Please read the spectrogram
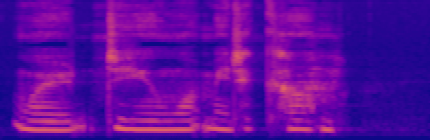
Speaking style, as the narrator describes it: he said in a trembling voice

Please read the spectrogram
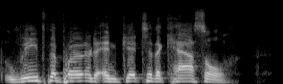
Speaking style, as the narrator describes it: shout

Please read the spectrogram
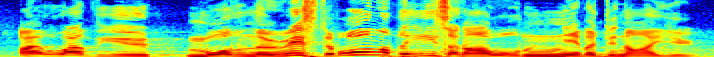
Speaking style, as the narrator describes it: Peter said at the top of his lungs

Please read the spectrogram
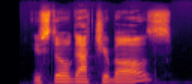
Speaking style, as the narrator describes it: asked Monfort

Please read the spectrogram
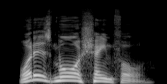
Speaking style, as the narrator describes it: asks Seneca

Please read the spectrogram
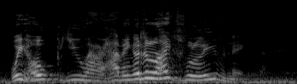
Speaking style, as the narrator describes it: A painted sign of a sad clown elf wearing jester's hat springs to life and exclaims

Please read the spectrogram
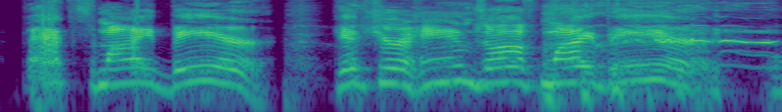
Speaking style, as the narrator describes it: Stepdad's mother flew up from the table yelling

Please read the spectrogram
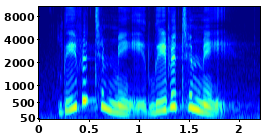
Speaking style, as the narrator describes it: She exclaimed

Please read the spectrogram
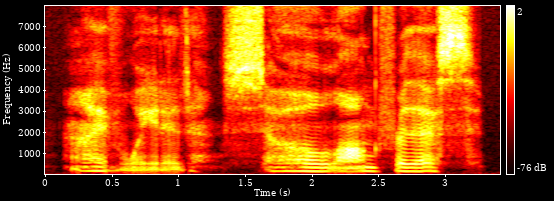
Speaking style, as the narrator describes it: said, his voice drenched in lust

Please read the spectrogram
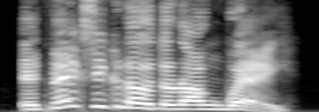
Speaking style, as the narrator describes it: snapped

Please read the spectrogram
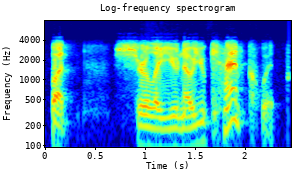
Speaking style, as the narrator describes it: protested the laughing man

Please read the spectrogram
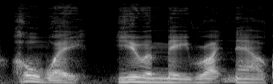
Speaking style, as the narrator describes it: Grissom growled

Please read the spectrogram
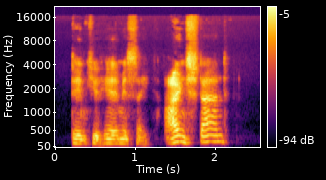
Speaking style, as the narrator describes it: The younger one shouted

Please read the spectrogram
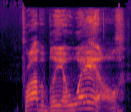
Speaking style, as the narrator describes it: she laughed

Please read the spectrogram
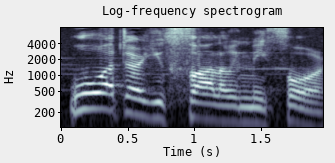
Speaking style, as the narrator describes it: was shouting now

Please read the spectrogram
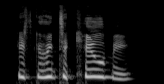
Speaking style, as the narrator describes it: the young man sobbed

